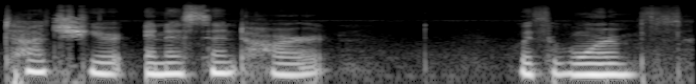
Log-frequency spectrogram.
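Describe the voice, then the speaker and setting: A woman leading a guided meditation in a soft, breathy, near-whispering voice, calm and gentle with long pauses. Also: medium pitch, no echo. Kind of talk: slow guided meditation narration.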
